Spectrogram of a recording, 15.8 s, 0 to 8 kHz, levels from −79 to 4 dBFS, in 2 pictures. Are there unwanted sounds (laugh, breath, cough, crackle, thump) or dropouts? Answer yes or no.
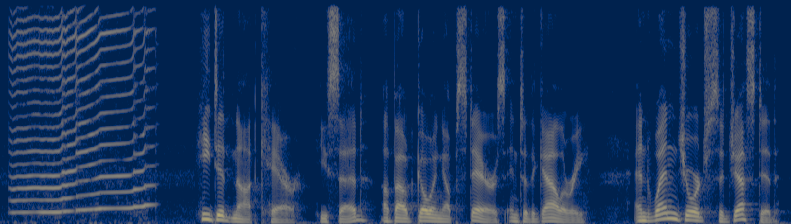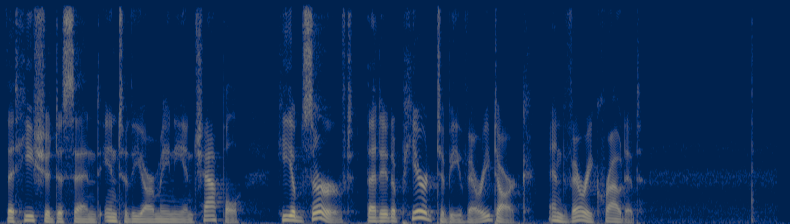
yes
